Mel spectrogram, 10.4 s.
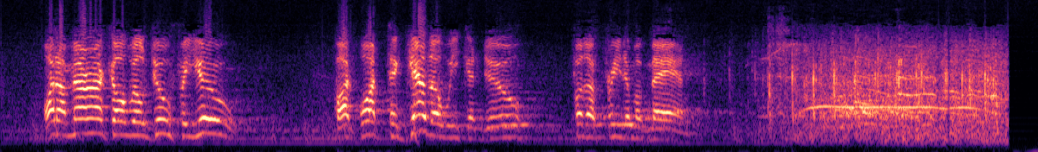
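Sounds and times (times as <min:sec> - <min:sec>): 
speech: 0:00.4 - 0:02.4, 0:03.3 - 0:07.0
audience applause: 0:07.5 - 0:10.1.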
